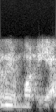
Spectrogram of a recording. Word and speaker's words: neumonía: Por ejemplo, decía ahora que el germen más común asociado a neumonía bacteriana es ¿cuál? El Streptococcus pneumoniae. Es neumonía no se dice, neumonía. neumonía.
